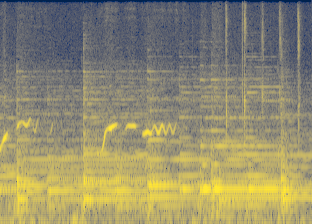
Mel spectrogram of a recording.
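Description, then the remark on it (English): Someone whistles a short, wavering melody, the notes sliding and trilling across several seconds over a steady, sustained musical backing, with no talking. “I was always impressed with your whistling.”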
